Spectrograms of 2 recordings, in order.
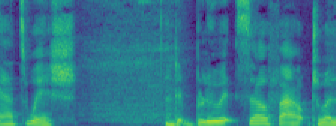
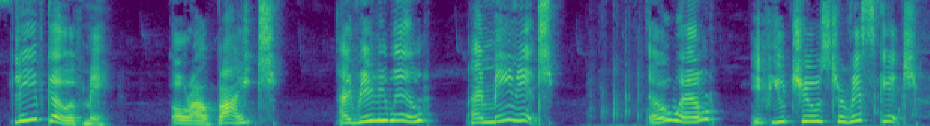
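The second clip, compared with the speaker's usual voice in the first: high, louder warning squeal; creature threatening to bite; 13 semitones higher, 4 dB louder than usual. Acted. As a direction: snap a threat like a cornered little beast.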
